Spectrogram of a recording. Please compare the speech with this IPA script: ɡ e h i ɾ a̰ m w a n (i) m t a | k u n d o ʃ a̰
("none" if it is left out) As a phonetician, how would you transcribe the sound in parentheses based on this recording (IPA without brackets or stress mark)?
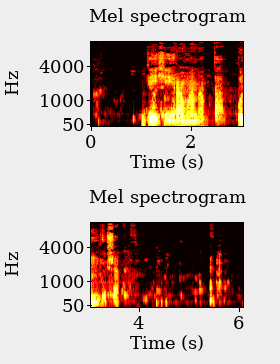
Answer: a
